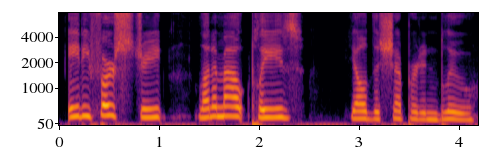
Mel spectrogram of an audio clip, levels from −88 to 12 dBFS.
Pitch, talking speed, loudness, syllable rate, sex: 210 Hz, 155 wpm, -17 LUFS, 4.9 syllables/s, female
